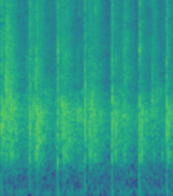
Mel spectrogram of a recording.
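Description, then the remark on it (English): An audience applauds a man on his birthday in a steady, dense wash of overlapping claps, with a few sharper individual claps standing out. No one speaks over it, and it holds at an even level throughout. “Can we clap for him, y'all?”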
